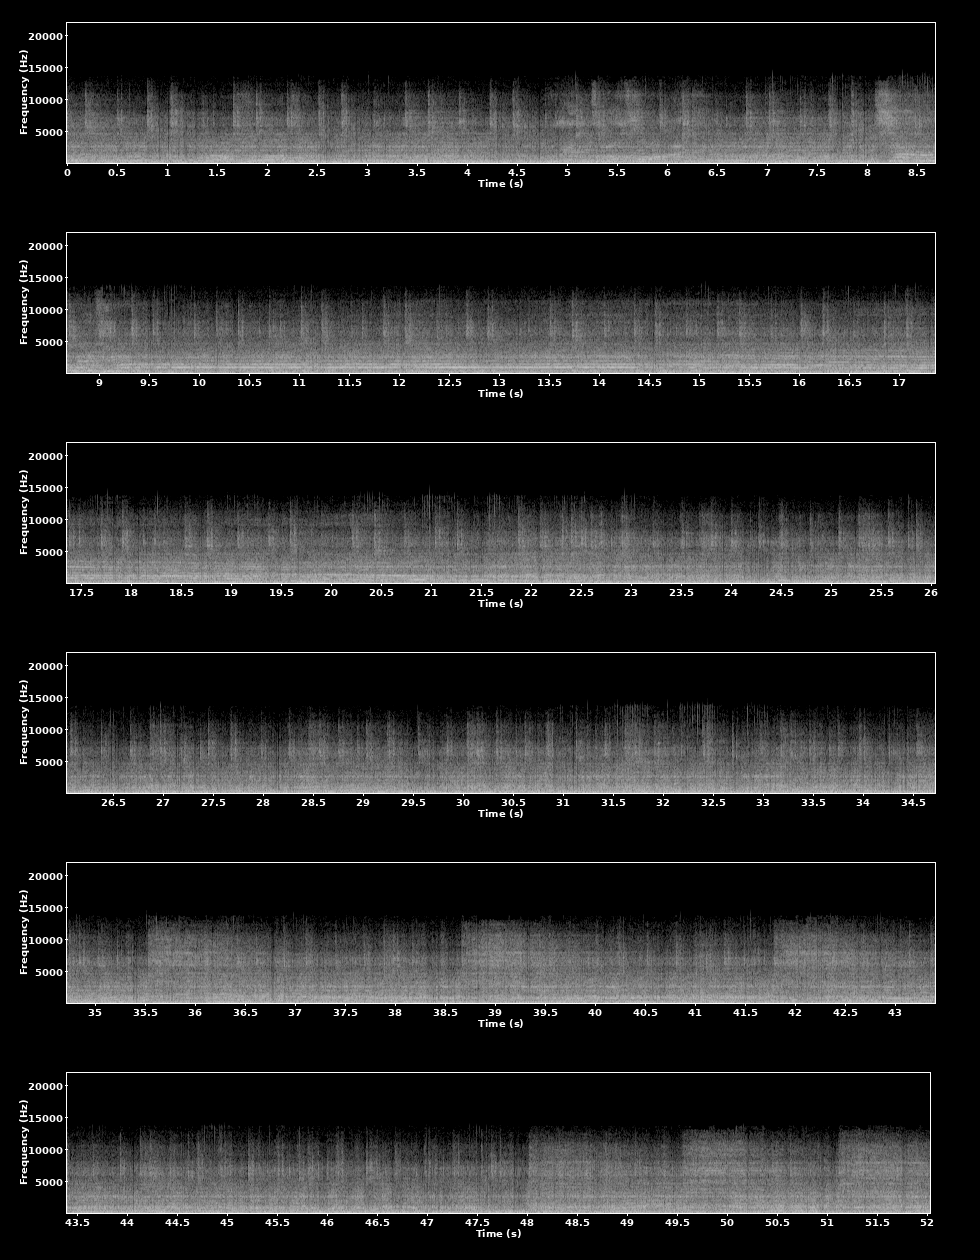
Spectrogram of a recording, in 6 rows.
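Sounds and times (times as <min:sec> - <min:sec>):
heavy rock band playing: 0:00.0 - 0:52.0.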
